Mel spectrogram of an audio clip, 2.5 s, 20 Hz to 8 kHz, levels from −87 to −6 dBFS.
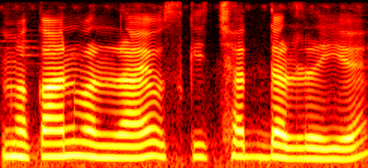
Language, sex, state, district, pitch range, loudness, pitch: Hindi, female, Jharkhand, Jamtara, 205-230 Hz, -16 LUFS, 220 Hz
